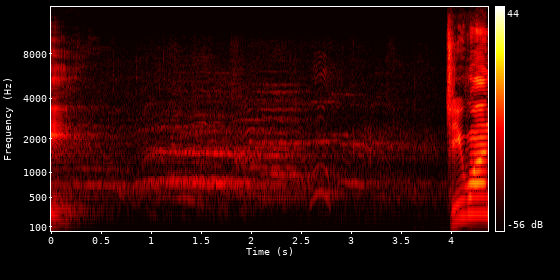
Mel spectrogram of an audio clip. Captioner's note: audience cheering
